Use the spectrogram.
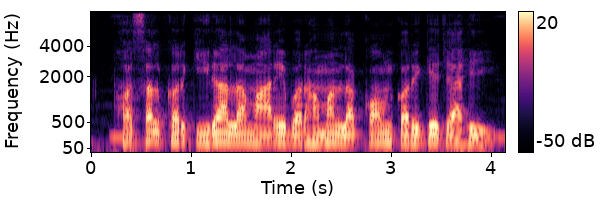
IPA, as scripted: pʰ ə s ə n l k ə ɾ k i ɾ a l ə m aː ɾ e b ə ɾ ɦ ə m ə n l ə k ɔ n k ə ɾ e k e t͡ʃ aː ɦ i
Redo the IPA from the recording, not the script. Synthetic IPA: pʰ ə s ə l k ə ɾ k i ɾ a l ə m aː ɾ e b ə ɾ ɦ ə m ə n l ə k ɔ n k ə ɾ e k e t͡ʃ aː ɦ i

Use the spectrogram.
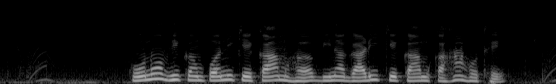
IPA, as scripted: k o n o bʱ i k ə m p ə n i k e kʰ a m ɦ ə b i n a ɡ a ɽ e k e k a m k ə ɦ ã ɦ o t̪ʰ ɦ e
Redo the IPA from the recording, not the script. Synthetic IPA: k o n o bʱ i k ə m p ə n i k e k a m ɦ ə b i n a ɡ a ɽ i k e k a m k ə ɦ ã ɦ o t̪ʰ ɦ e

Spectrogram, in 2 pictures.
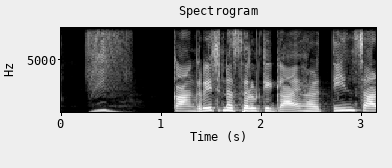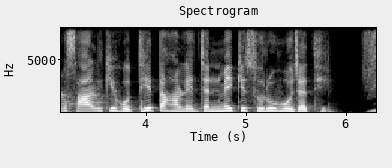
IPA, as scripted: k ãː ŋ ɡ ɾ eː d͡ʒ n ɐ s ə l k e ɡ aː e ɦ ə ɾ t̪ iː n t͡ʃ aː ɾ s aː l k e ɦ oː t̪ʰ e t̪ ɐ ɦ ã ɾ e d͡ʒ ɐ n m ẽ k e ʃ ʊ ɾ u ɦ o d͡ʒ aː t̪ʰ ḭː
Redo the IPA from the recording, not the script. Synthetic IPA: k ãː ŋ ɡ ɾ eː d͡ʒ n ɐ s ə l k e ɡ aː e ɦ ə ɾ t̪ iː n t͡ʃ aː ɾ s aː l k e ɦ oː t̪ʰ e t̪ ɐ ɦ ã l e d͡ʒ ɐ n m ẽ k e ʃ ʊ ɾ u ɦ o d͡ʒ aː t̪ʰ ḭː

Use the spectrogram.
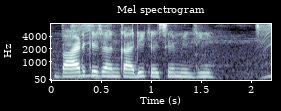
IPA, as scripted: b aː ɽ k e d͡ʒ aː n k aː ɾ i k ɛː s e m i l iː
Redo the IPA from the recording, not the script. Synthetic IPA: b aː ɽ k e d͡ʒ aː n k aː ɾ i k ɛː s e m ɪ l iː

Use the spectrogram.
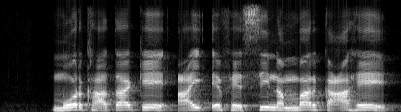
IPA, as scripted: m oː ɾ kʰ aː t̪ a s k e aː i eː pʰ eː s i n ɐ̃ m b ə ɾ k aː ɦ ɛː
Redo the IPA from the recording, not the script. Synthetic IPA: m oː ɾ kʰ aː t̪ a k e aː i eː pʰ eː s i n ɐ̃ m b ə ɾ k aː ɦ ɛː

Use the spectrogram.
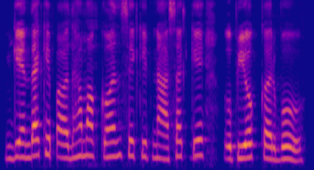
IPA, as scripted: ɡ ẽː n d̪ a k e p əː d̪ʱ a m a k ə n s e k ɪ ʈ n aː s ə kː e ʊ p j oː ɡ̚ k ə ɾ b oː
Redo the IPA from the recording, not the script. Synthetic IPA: ɡ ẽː n d̪ a k e p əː d̪ʱ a m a k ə n s e k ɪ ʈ n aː s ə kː e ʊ p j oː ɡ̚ k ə ɾ b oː

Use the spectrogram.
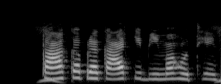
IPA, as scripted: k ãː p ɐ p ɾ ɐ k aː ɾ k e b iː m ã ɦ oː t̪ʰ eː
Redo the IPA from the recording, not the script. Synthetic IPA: k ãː k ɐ p ɾ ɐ k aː ɾ k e b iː m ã ɦ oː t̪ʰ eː

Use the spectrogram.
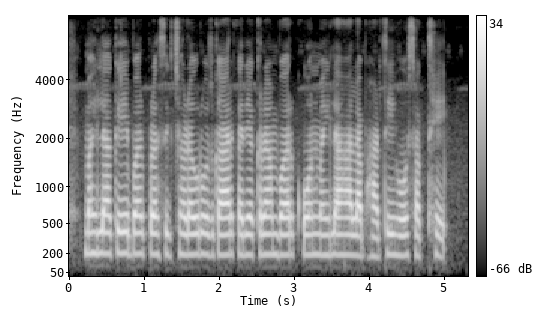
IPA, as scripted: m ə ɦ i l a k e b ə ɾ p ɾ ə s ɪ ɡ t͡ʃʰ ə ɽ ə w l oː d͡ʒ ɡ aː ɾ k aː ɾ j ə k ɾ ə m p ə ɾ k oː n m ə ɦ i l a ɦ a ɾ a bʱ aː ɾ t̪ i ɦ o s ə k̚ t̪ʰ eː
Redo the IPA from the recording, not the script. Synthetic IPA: m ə ɦ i l a k e b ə ɾ p ɾ ə s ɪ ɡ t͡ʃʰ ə ɽ ə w ɾ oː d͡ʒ ɡ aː ɾ k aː ɾ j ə k ɾ ə m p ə ɾ k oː n m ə ɦ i l a ɦ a l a bʱ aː ɾ t̪ i ɦ o s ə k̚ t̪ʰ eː

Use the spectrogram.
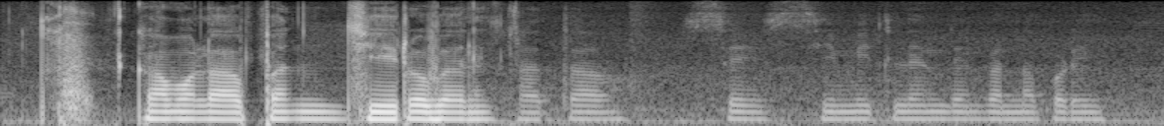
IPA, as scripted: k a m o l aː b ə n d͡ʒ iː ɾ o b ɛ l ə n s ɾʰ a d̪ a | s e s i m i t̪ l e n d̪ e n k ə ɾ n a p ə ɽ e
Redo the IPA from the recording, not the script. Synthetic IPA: k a m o l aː p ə n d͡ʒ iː ɾ o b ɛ l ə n s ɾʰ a t̪ a | s e s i m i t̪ l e n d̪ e n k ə ɾ n a p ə ɽ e

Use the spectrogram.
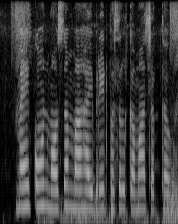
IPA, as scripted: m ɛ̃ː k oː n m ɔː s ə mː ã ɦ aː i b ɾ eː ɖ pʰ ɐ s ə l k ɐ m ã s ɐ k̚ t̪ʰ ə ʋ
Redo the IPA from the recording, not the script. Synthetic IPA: m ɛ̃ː k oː n m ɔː s ə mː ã ɦ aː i b ɾ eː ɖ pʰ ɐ s ə l k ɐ m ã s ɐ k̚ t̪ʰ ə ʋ

